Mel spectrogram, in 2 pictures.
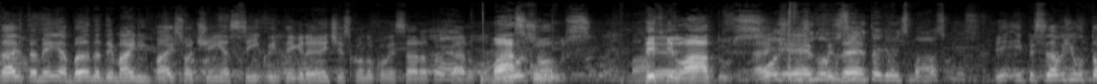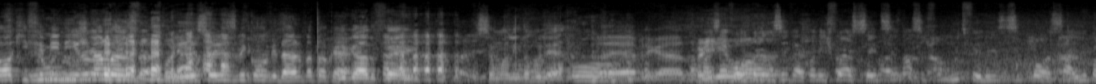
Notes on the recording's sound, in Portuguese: Este episódio foi gravado na mesa do bar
